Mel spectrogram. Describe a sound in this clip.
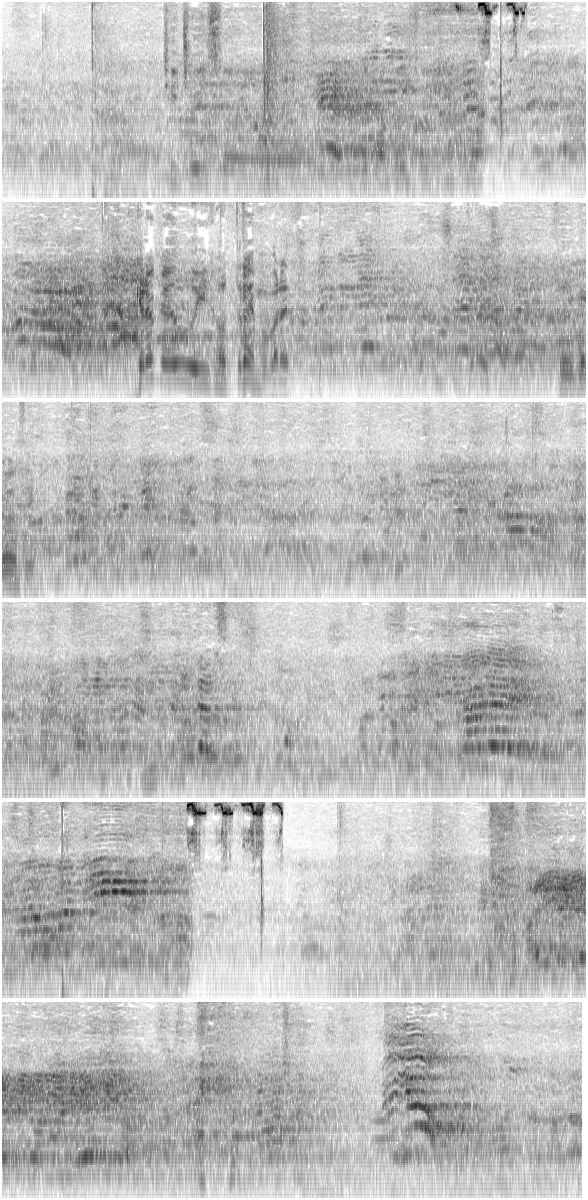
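A crowd of young women shouts and cheers in an echoing indoor hall.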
